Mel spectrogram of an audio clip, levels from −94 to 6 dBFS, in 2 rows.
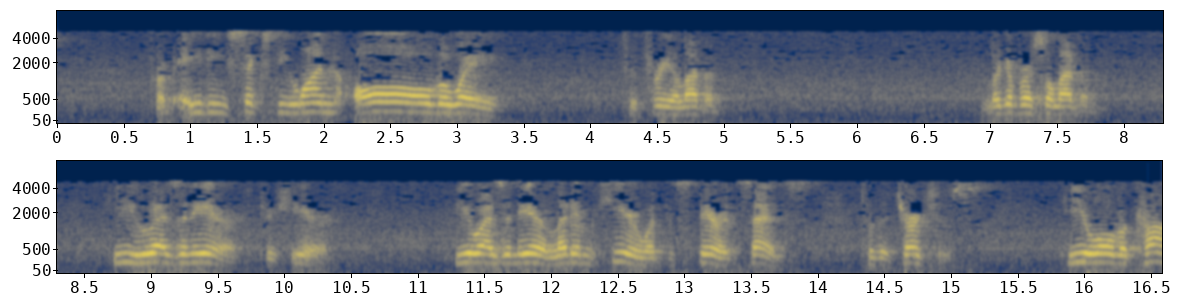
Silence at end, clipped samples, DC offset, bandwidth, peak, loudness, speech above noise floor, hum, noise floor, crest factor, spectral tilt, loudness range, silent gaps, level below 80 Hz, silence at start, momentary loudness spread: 0 s; under 0.1%; under 0.1%; 5 kHz; 0 dBFS; -15 LUFS; 30 dB; none; -44 dBFS; 16 dB; -10 dB/octave; 7 LU; none; -54 dBFS; 0.75 s; 19 LU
